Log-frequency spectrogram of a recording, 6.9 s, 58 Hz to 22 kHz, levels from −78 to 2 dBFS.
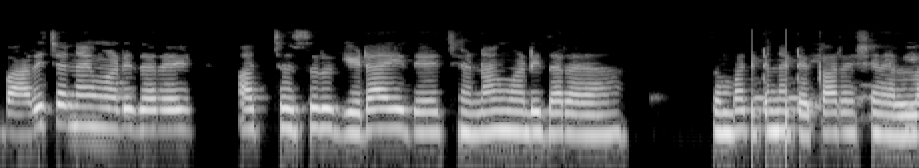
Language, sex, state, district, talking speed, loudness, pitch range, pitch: Kannada, female, Karnataka, Dharwad, 95 wpm, -14 LUFS, 205-235 Hz, 215 Hz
